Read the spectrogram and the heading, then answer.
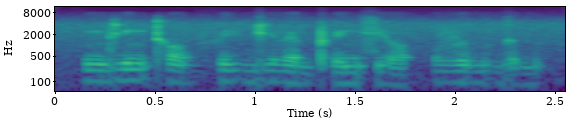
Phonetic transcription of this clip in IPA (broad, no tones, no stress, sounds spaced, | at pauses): n d i nʲ kʰ ɔ b θ i ɡ i ð ɛ b pʼ e nʲ sʲ ɔ | v ɵ b ʊ ɡ ə b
